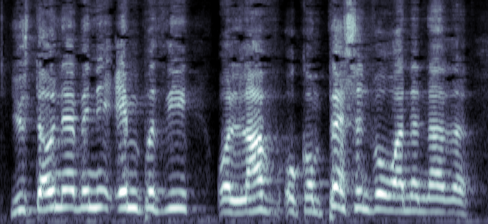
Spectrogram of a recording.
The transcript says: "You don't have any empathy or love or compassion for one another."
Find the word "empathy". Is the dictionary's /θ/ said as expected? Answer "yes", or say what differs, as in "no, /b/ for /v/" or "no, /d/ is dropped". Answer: yes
